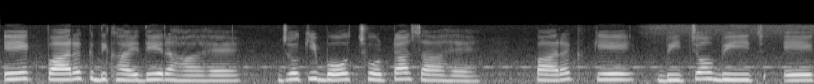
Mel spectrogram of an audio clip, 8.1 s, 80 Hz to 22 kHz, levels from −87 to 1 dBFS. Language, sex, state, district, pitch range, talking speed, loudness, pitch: Hindi, male, Haryana, Rohtak, 220-255 Hz, 120 wpm, -17 LUFS, 240 Hz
